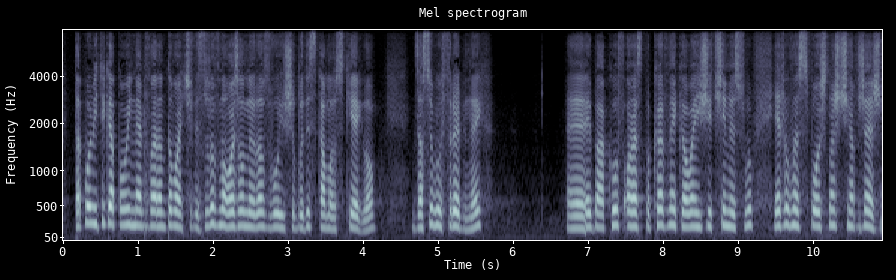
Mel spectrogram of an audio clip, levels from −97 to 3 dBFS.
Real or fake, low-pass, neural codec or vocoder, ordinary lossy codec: fake; none; codec, 16 kHz, 0.5 kbps, FunCodec, trained on LibriTTS, 25 frames a second; none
